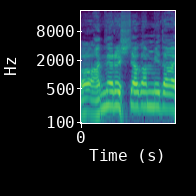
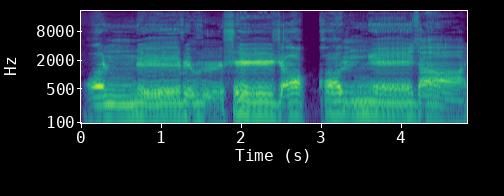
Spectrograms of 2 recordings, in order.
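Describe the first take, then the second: First: A gentle, friendly young woman's voice. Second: A strange, eerie, slow male voice. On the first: "그 상냥한 아가씨 목소리로" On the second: "저승사자 같은 이상한 뭐 괴상한 남자 목소리로"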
